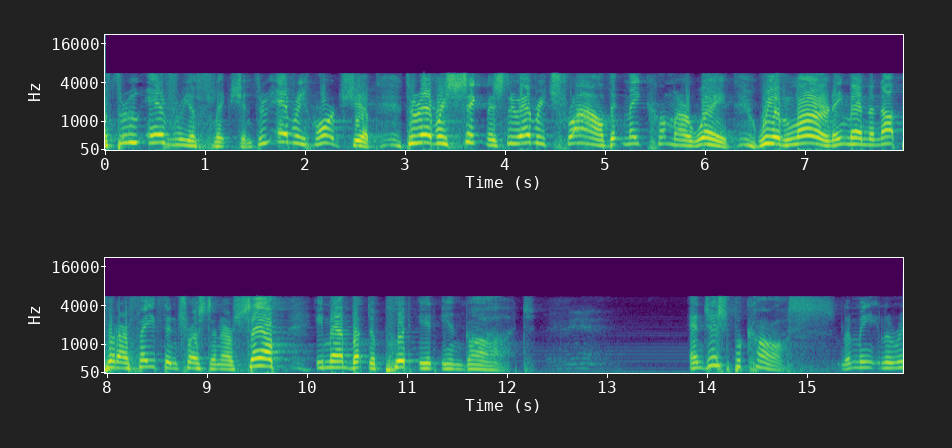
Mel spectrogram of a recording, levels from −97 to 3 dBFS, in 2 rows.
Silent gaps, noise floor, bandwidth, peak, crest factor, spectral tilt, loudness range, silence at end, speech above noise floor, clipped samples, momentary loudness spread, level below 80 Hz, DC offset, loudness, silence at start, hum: none; -56 dBFS; 5.8 kHz; 0 dBFS; 12 dB; -8 dB/octave; 11 LU; 0 s; 46 dB; under 0.1%; 12 LU; -42 dBFS; under 0.1%; -11 LUFS; 0 s; none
